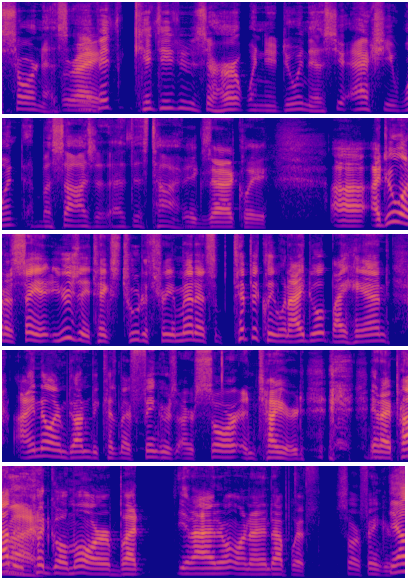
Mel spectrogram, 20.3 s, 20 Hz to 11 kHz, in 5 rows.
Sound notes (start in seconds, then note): 16.1 laughs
